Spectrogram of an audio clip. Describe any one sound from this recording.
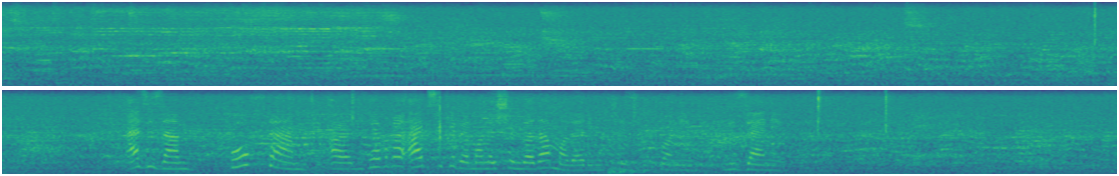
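Electric hair clippers buzz close by.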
